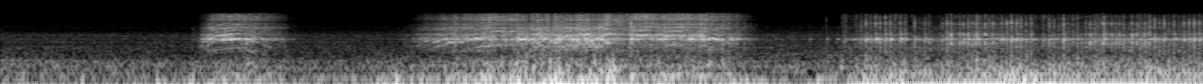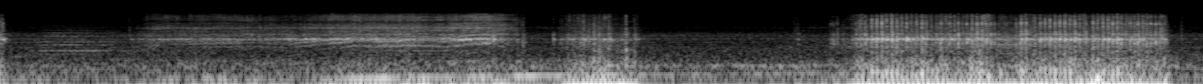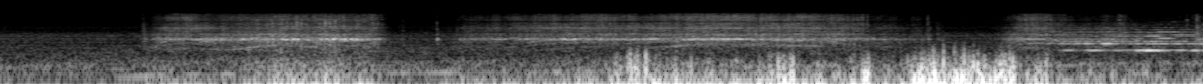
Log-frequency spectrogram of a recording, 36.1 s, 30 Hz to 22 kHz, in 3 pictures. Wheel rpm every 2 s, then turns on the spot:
10, 20, 120, 90, 20, 30, 10, 60, 40, 10, 20, 20, 10, 50, 40, 80, 40, 30.
8-12 16-24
